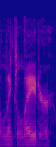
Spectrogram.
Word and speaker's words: Linklater: And Linklater has, or I guess he pronounces it Linklater, which most Linklaters I know are Linklater, but apparently I've heard him say it's Linklater.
